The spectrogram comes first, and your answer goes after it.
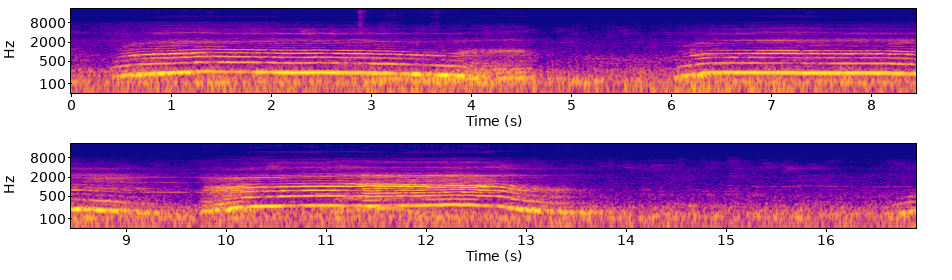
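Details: Domestic cat in a face-off with a rival cat, the bigger one fearless: long, wavering, moaning yowls, each lasting several seconds.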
